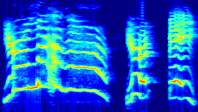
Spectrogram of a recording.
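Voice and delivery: high shrill-free jeering shout, slowed; mock heckling crowd. Mocking a crowd of hecklers jeering at the girl. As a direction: jeer at her like a mean crowd.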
